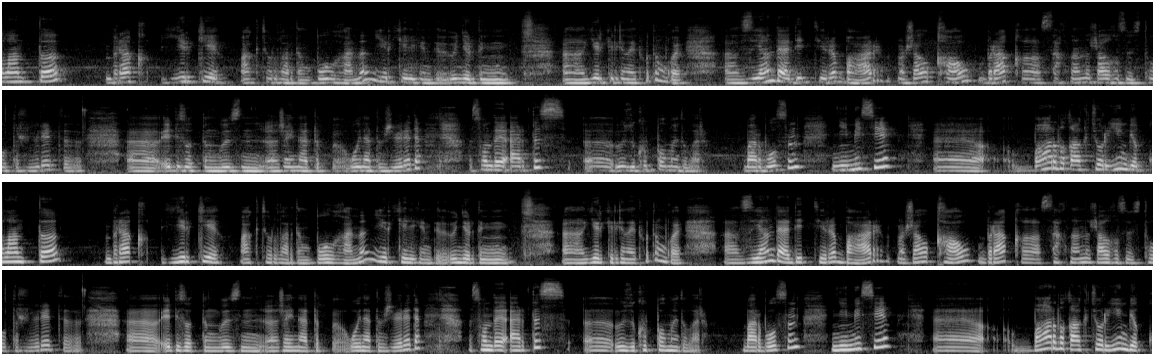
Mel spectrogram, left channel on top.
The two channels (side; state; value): both; normal; correlation 0.48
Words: бірақ ерке актерлардың болғаны, еркелегенде өнердің еркелеген айтып отырмын ғой, зиянды әдеттері бар, жалқау, бірақ сахнаны жалғыз өзі толтырып жібереді, эпизодтың өзін жайнатып, ойнатып жібереді. Сондай әртіс өзі көп болмайды олар. Бар болсын, немесе барлық актер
